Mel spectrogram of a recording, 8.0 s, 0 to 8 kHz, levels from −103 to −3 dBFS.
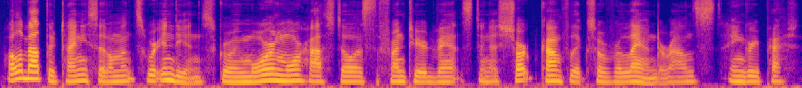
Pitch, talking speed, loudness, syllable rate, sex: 150 Hz, 185 wpm, -21 LUFS, 5.5 syllables/s, male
